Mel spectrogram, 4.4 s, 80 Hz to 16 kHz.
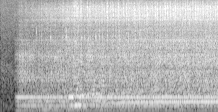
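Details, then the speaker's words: Grizzly G0765 7x14 mini lathe in low gear after a new motor pulley and belt, steel headstock gears and tapered roller spindle bearings: quick spin-up to a smooth steady hum; slight vibration from an unbalanced four-jaw chuck; normal running. "there's a very very small amount of vibration I'm getting in that is entirely due to the four jaw Chuck I didn't have all the Jaws lined up so it's a little bit off balance"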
